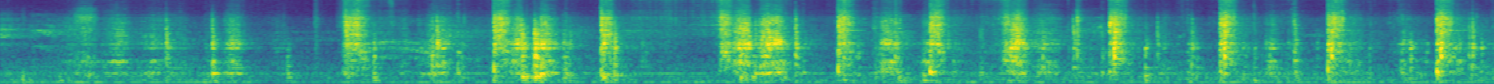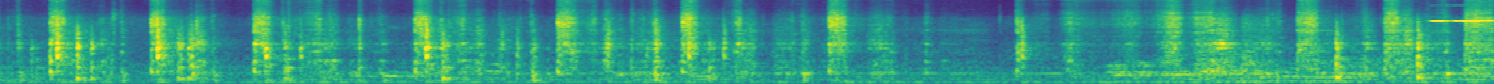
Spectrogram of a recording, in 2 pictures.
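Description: Raw peeled potato slid back and forth across a handheld metal chips slicer, cutting chip slices: a run of quick rasping strokes with a few short pauses.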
